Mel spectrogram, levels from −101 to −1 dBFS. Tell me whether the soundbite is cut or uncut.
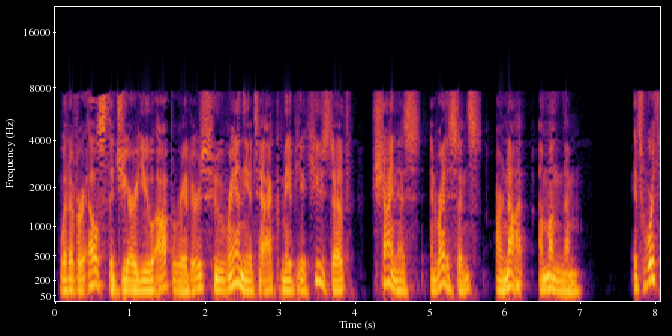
uncut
